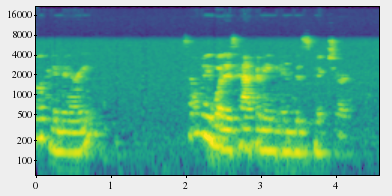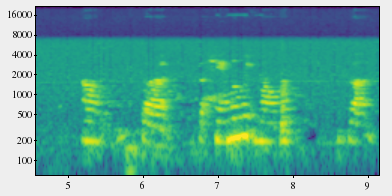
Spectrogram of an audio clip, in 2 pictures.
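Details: Adult clinician speaking; typical speech.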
